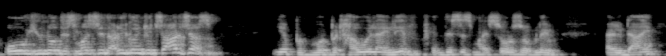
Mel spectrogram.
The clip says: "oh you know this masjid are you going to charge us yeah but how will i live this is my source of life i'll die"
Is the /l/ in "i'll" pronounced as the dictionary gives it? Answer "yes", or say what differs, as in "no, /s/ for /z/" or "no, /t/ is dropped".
yes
